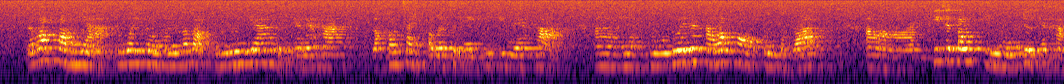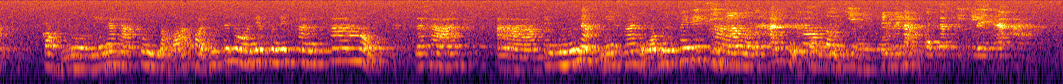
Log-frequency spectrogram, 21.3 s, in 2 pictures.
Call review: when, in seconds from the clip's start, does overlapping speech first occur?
18 s

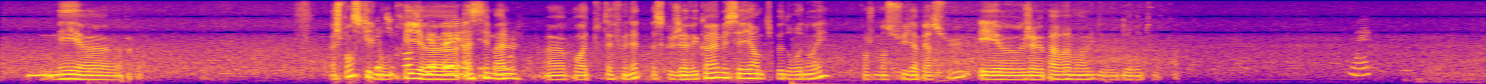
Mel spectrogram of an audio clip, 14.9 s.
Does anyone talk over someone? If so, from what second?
4 s

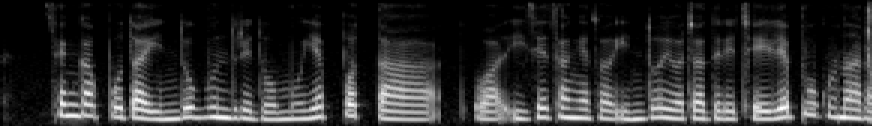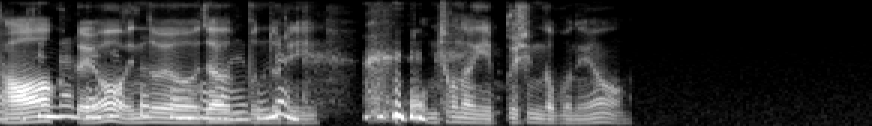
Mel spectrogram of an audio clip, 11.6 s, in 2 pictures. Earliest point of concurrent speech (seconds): 6 s

